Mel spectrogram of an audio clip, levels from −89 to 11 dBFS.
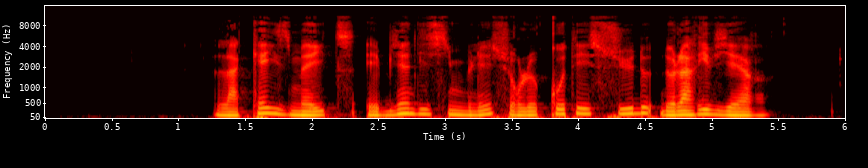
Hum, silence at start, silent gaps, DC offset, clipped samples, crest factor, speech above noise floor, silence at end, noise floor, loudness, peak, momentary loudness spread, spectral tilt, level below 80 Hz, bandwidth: none; 1.25 s; none; under 0.1%; under 0.1%; 20 dB; 52 dB; 0.6 s; -82 dBFS; -31 LUFS; -12 dBFS; 6 LU; -6 dB/octave; -50 dBFS; 11.5 kHz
